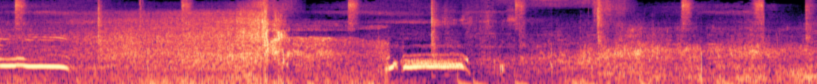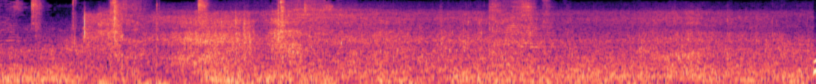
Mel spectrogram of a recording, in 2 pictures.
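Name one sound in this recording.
Water splashes and crashes against an inflatable raft.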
